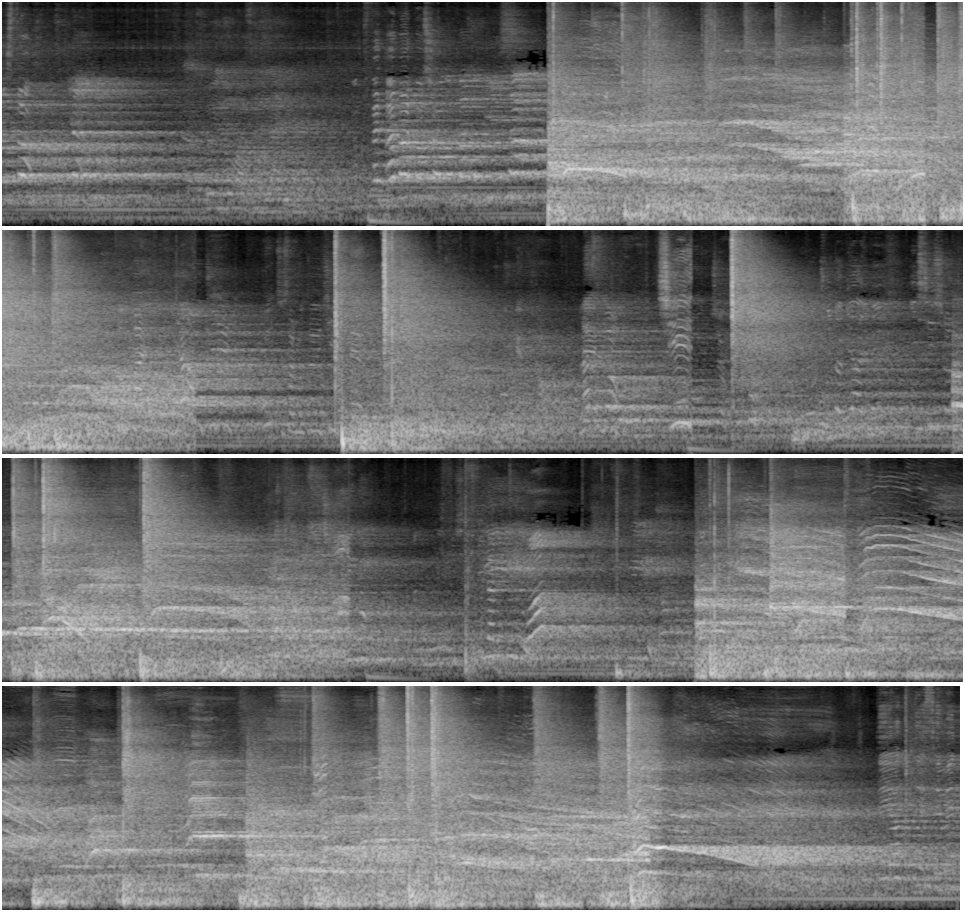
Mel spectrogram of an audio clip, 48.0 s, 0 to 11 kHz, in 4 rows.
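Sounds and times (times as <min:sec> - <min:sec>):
people shouting: 0:06.8 - 0:14.5, 0:24.0 - 0:28.4, 0:32.8 - 0:47.4
bamboo sword strikes cracking: 0:16.2 - 0:17.3.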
